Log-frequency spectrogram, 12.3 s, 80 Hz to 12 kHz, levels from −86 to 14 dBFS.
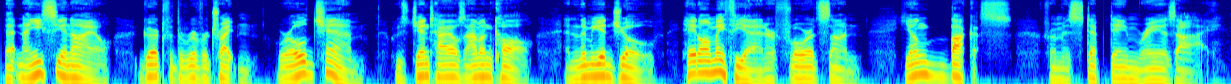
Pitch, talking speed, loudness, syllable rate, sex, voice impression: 110 Hz, 150 wpm, -20 LUFS, 4.5 syllables/s, male, masculine, adult-like, slightly middle-aged, slightly thick, slightly tensed, slightly powerful, bright, very hard, slightly muffled, very fluent, slightly raspy, slightly cool, intellectual, slightly refreshing, sincere, very calm, very mature, friendly, reassuring, unique, wild, slightly sweet, slightly lively, slightly strict, slightly sharp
